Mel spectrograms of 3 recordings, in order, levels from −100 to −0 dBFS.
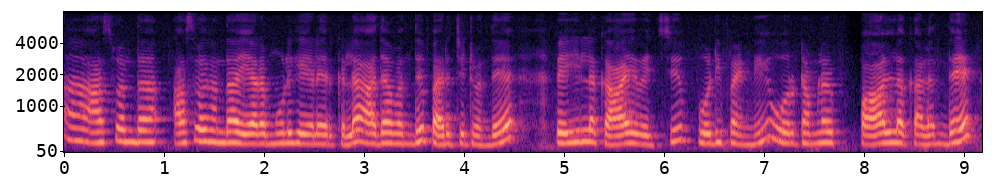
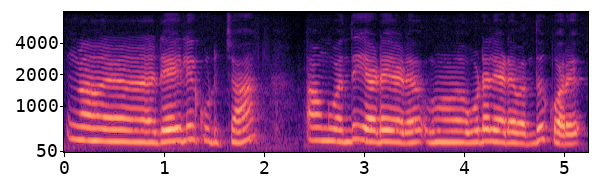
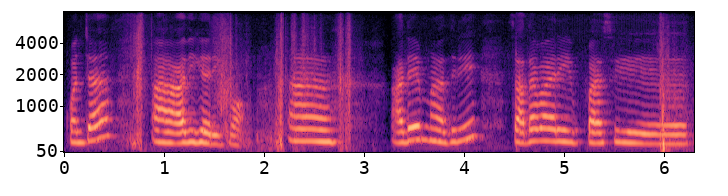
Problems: none marked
